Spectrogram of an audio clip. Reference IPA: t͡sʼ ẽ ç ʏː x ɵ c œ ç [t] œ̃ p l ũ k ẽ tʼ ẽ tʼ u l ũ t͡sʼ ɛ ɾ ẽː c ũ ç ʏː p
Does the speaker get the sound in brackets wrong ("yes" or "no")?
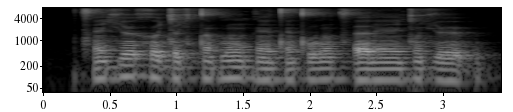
no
